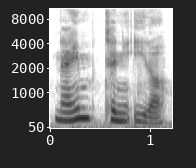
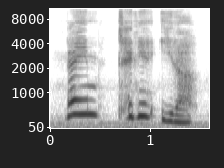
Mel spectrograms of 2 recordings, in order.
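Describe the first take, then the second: First: It is said in a normal speaking voice. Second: It is said in a put-on character voice. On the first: "I'll just do it in my normal voice" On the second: "What is Recovery Girl's voice?"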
